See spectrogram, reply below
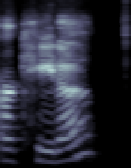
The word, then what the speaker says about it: Arcata: I almost said Arcadia. Arcata, California. – It's actually pronounced Arcata. – So it is Arcata. Okay. – Yeah, it's Arcata. So it's not Arcadia. That's in Southern California. Mm-hmm. Arcata is in Northern California.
